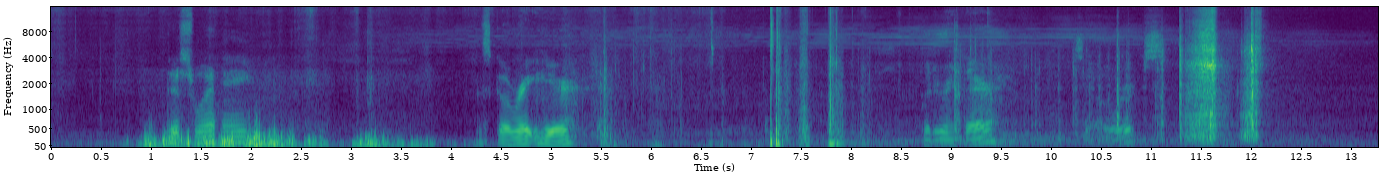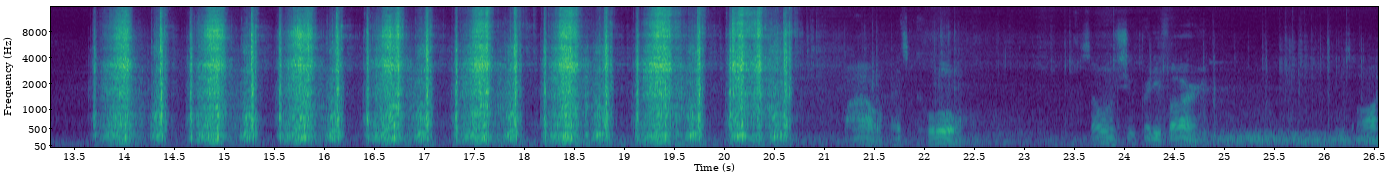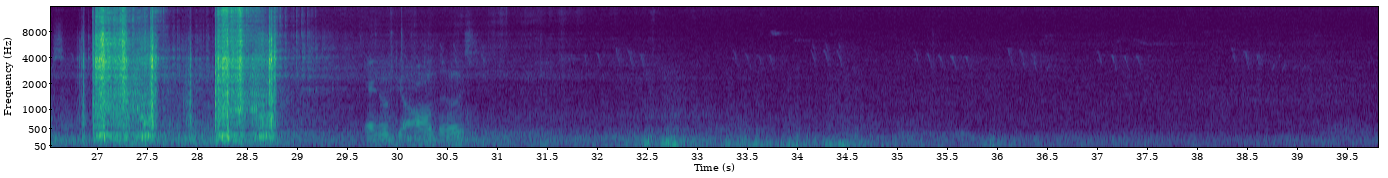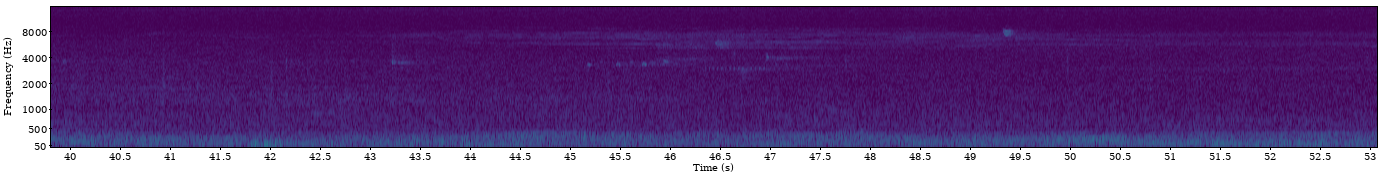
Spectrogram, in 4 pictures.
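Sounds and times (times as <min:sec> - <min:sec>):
plastic pump strokes rasping: 0:08.8 - 0:12.2, 0:13.7 - 0:21.0, 0:26.8 - 0:29.2.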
